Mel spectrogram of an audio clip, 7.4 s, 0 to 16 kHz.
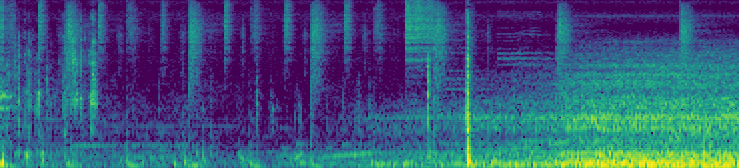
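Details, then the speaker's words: BMW E36 M3 blower after replacing the blower resistor and the complete blower motor assembly; a steady airy whoosh builds and holds evenly, the vents blow cold air, and the AC problem is fixed. "listen to that you guys we have officially fixed our AC problem"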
